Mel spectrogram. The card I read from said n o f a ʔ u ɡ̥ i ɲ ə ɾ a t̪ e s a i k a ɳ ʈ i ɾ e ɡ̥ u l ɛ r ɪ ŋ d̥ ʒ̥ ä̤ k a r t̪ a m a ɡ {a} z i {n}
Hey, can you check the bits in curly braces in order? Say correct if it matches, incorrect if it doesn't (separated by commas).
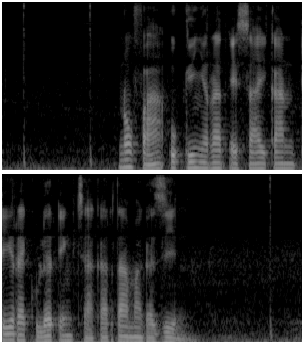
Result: correct, correct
